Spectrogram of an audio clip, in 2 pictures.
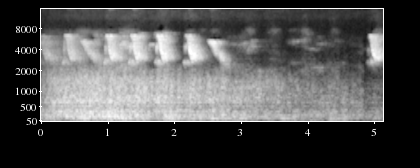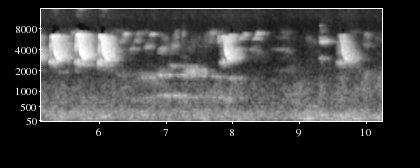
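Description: Faint chirping of a small bird in quick runs of short, high chirps, then single chirps further apart. A soft rustle underlies the first few seconds.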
